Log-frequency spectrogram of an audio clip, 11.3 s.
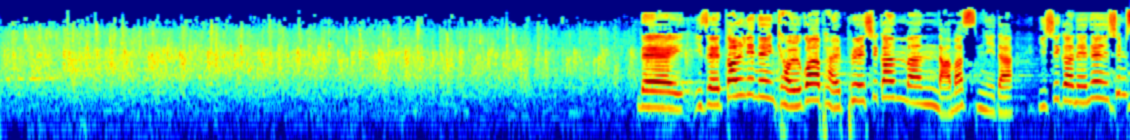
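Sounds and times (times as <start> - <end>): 
audience applause in a church after a sung hymn performance: 0.0 - 6.7
speech: 6.4 - 11.2.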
